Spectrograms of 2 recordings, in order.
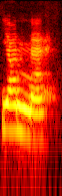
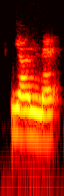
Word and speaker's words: Janne: Yes, Janne. Like with mm-hmm. Like what? Like with Y, Janne.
